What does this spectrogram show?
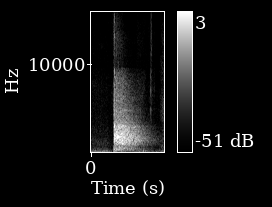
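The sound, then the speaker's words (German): One sharp, loud hand clap sounds out of near silence, followed by a hissy wash of noise that slowly fades over about a second. No one speaks. “Wollen wir Orlando nochmal mal auf unsere Tonspuren mal ein Klatschen spendieren?”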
